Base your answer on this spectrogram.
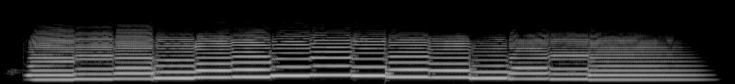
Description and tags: Sax Tenor - A minor
Part of the Good-sounds dataset of monophonic instrumental sounds.
instrument::sax_tenor
note::A
good-sounds-id::6256
mode::harmonic minor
